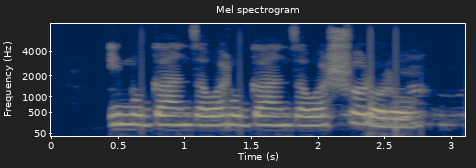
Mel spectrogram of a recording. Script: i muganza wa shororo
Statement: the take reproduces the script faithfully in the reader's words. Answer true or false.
false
